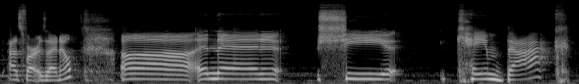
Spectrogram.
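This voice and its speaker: A woman's voice: fairly high pitch, clean tone. A woman giving casual reaction commentary as she plays a game, hesitantly thinking aloud. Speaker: streamer reacting to a game playthrough. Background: soft game music.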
